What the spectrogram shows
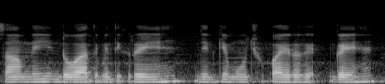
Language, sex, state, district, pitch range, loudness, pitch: Hindi, male, Uttar Pradesh, Shamli, 115-125 Hz, -20 LUFS, 115 Hz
